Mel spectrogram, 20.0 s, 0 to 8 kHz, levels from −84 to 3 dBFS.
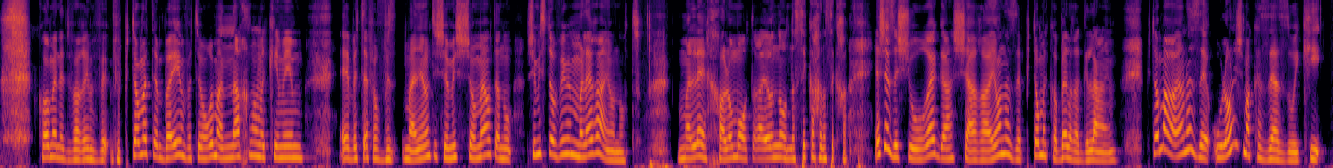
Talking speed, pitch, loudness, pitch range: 145 wpm, 195 Hz, -24 LUFS, 180-225 Hz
